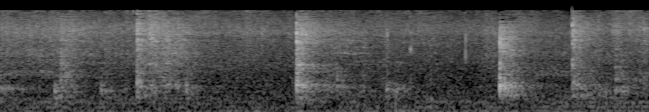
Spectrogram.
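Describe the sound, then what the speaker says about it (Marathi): Dal is stirred and roasted in a pan for a raw mango dal, with soft sizzling and a few distinct scraping strokes of the spoon against the pan, close and without talk. "डाळ छान परतायची, थोडीशी कोरडी होईपर्यंत परतायची असते ही डाळ"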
